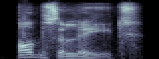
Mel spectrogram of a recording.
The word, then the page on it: obsolete: British English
